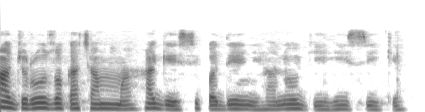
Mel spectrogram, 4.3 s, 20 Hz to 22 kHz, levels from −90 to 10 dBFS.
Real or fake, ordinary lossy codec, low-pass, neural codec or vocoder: real; none; 7.2 kHz; none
